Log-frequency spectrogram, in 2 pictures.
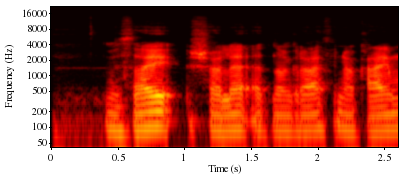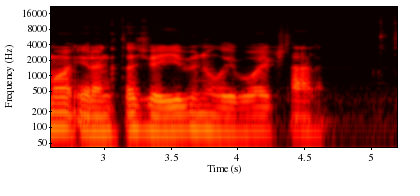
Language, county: Lithuanian, Vilnius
